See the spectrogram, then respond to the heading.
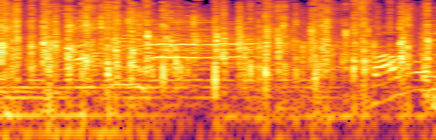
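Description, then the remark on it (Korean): An audience applauds the lecturer at the end of a lecture about King Sejong: a dense, steady wash of many hands clapping continues for about three seconds, loud and even, with some voices mixed in underneath. “우리 선생님께도 박수를 한번 보여드립니다.”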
